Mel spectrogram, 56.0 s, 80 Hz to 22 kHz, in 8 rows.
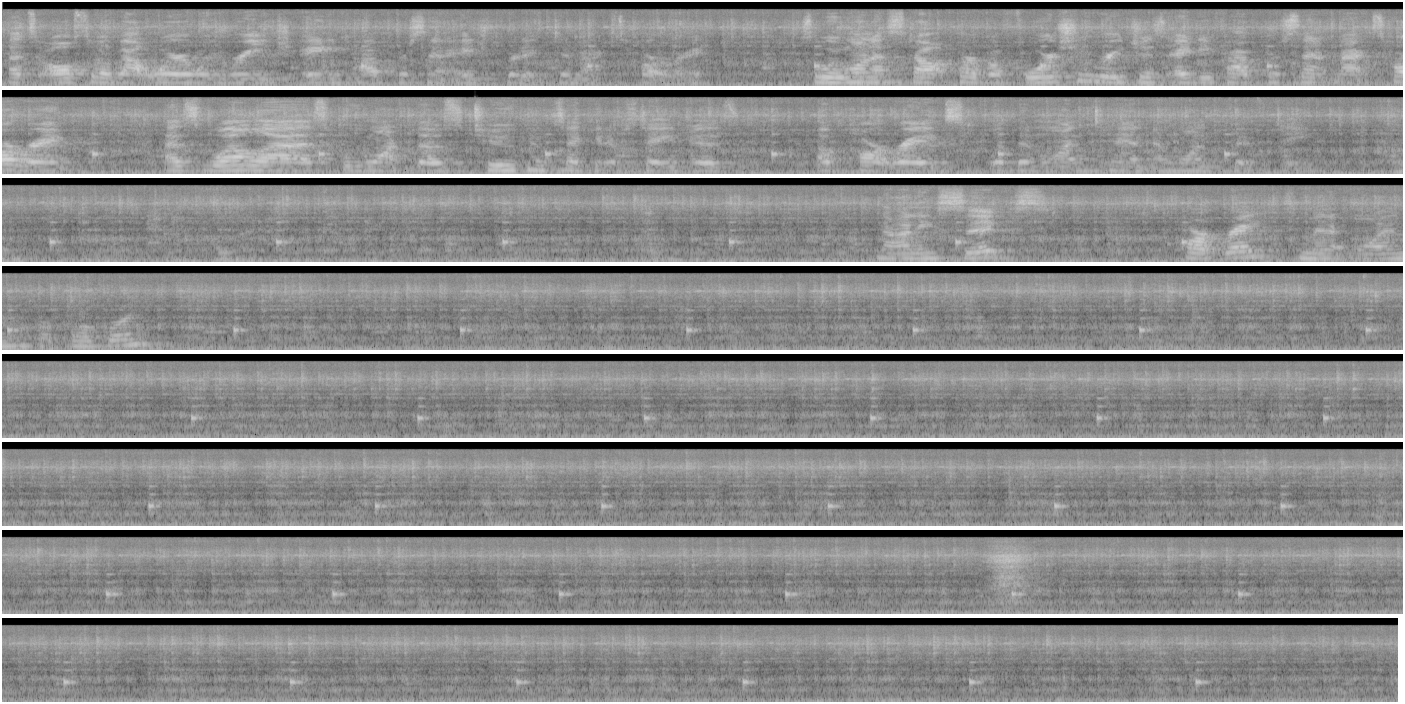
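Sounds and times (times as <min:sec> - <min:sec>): exercise bike pedal squeak: 0:00.2 - 0:56.0.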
